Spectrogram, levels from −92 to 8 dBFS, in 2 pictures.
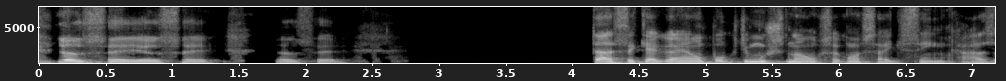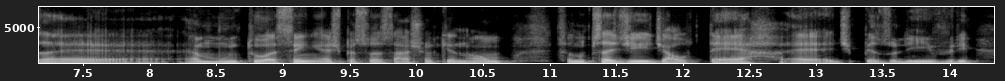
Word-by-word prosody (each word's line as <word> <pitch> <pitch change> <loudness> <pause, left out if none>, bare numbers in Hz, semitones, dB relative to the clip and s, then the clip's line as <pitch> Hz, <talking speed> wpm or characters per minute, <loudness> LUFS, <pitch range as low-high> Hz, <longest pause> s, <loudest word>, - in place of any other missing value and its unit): Eu 160 -3 +10
sei, 125 -6 +4
eu 110 0 +4
sei, 95 -5 -4 0.4
eu 100 - -3
sei. 85 -2 -8 1.8
Tá, - - +8
você 130 +3 +1
quer 140 +2 +4
ganhar 130 -1 +4
um 130 - +4
pouco 130 -1 -2
de 125 - +2
mus 130 0 +4
não, 110 -4 +3
você 100 +6 -4
consegue 120 -4 -3
sim, 85 -4 -5
em - - -6
casa 90 +6 -3
é 95 -3 -4
é - - -2
muito 90 +3 0
assim, 75 0 0
as 80 - -3
pessoas 85 +1 -6
acham 85 +1 -5
que 85 -1 -4
não, 80 +8 -3 0.3
você - - -6
não 90 - +2
precisa 105 +3 +3
de 95 -4 +2
de 80 - -2
halter, 80 +1 -2 0.2
eh, - - -3
de - - -9
peso 75 +1 -5
livre 80 +2 -2
95 Hz, 165 wpm, -25 LUFS, 80-115 Hz, 1.8 s, Eu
